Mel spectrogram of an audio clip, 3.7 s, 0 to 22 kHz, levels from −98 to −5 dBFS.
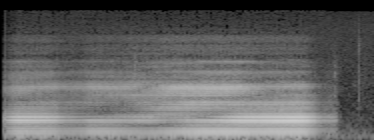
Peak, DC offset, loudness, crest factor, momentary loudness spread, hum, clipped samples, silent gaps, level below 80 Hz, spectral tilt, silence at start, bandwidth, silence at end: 0 dBFS; under 0.1%; -18 LUFS; 20 dB; 7 LU; 50 Hz at -30 dBFS; under 0.1%; none; -50 dBFS; -5 dB/octave; 0.05 s; 17 kHz; 0.35 s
